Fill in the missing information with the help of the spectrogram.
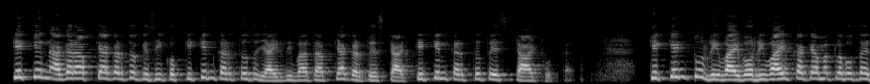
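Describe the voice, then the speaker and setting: A man's voice: extremely high pitch, a little mellow. A man teaching English vocabulary, explaining words through memory tricks and repeatedly asking and answering his own questions. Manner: repetitive, drilling phrases over and over. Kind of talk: explaining newspaper vocabulary with mnemonics.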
